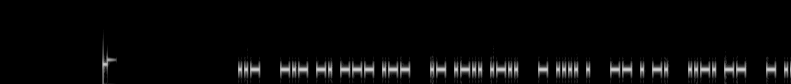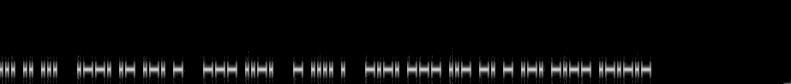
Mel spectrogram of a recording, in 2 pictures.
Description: Morse code, heard as a keyed tone, about 37 wpm, 700 Hz. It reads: U KNOW ALL THE MEN FM THIS PART OF THE COUNTRY.
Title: Sentences from Top 300 Words and Abbreviations 40wpm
